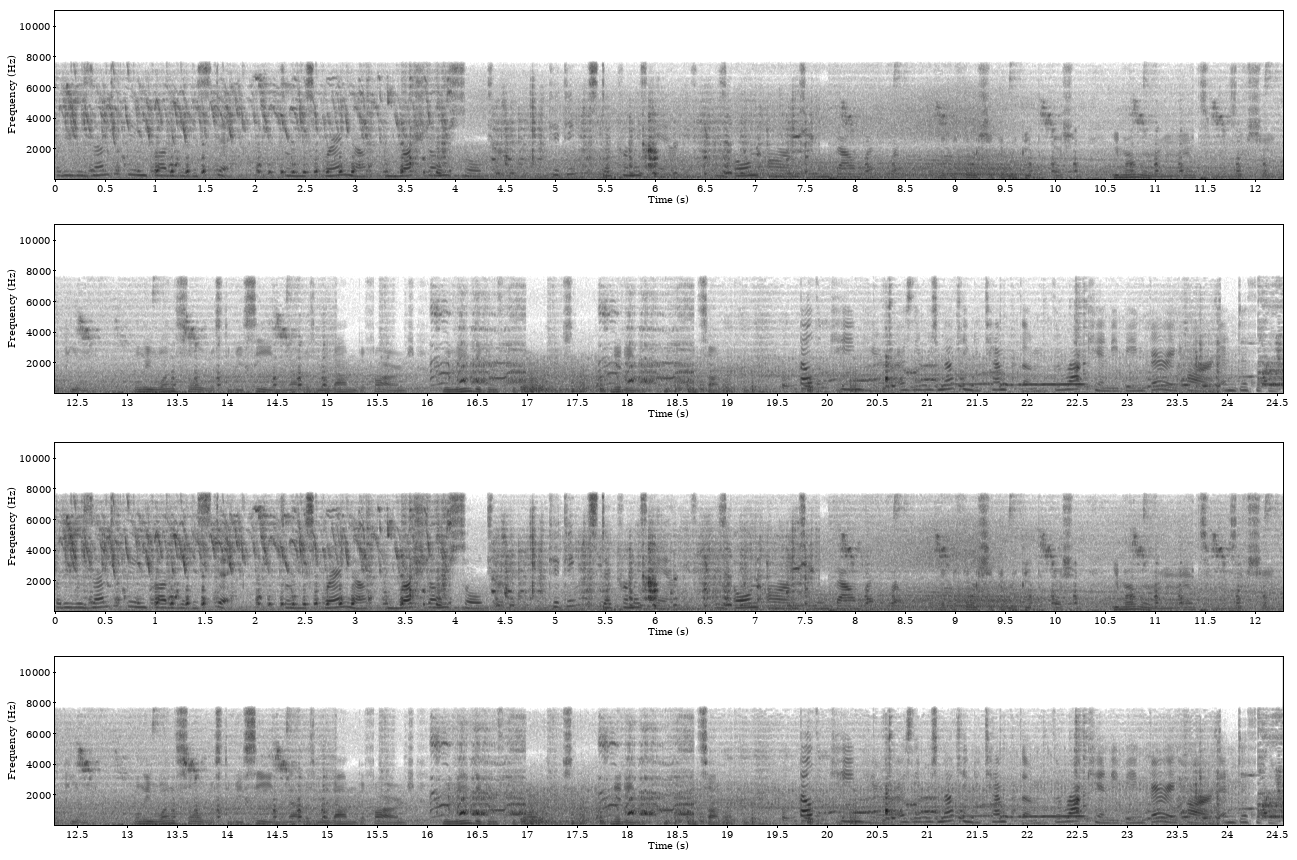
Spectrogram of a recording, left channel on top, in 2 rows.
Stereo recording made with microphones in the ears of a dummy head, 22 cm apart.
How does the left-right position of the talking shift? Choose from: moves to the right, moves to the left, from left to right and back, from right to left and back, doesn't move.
doesn't move.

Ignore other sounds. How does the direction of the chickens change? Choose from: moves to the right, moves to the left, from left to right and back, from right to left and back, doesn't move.
doesn't move.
